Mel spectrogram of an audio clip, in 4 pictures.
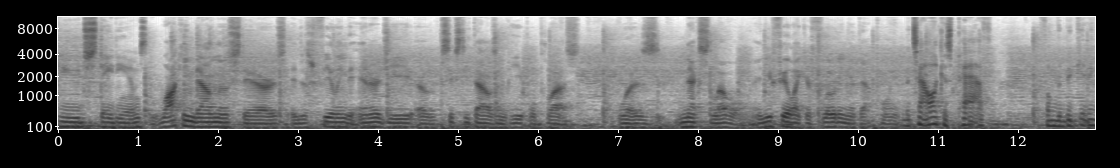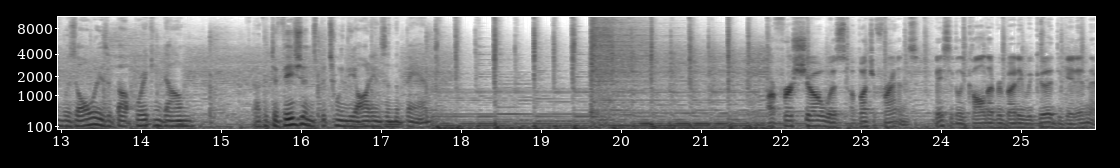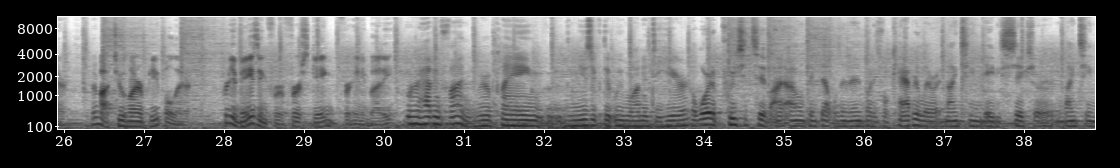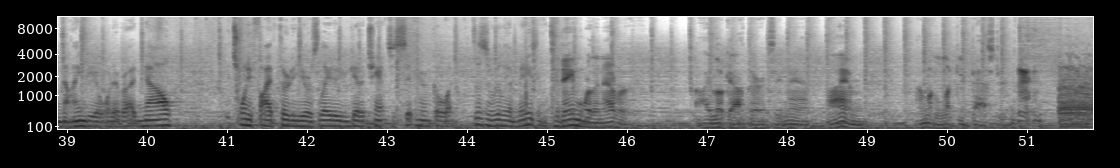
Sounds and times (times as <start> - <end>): Speech: 0.0 - 11.7, 12.3 - 14.7, 15.4 - 17.8, 21.8 - 40.4, 41.0 - 46.2, 46.8 - 51.3
Rock and roll: 0.0 - 51.8.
